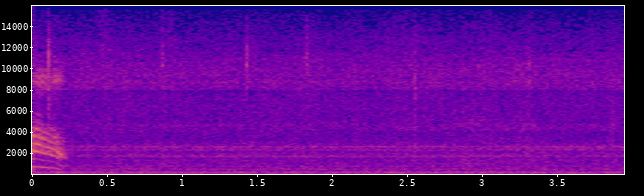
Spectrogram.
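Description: A cat gives one short, fairly close meow right at the start, then only a low steady background hum remains.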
